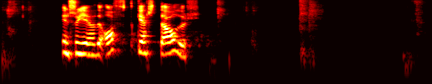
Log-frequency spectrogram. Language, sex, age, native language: Icelandic, female, 40-49, Icelandic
